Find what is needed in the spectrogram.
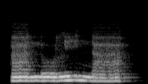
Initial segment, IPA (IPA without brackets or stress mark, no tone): a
